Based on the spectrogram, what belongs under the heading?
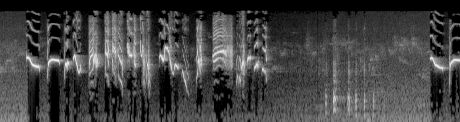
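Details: Female Oriental magpie-robin singing to rouse males: loud bursts of clear downslurred whistles mixed with rapid buzzy, chattering notes, a pause with faint lower clicks, then a fresh whistled phrase at the end.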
